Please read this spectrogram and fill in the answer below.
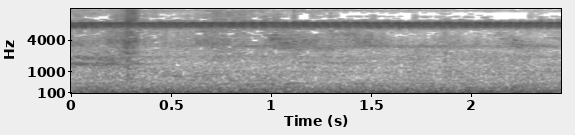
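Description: Crickets trilling in one steady, unbroken high-pitched drone over a low rumble, with a brief click about a quarter second in.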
